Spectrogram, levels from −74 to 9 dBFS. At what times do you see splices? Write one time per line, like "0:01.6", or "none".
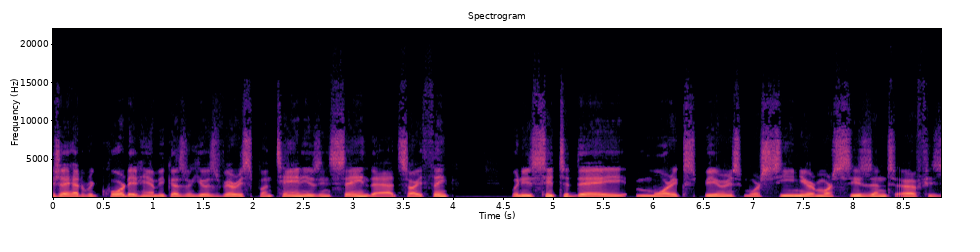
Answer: none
